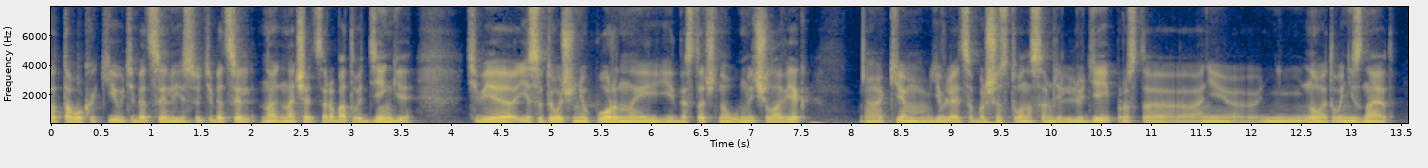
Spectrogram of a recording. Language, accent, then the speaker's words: Russian; Sarapul, Udmurtia, Russia; moved away as an adult; also born or lived in Izhevsk; я там родился в Сарапуле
